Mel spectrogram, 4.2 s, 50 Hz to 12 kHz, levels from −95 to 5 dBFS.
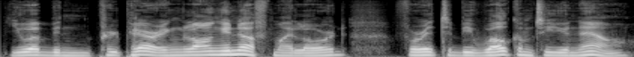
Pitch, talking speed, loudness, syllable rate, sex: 135 Hz, 225 wpm, -16 LUFS, 5.5 syllables/s, male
